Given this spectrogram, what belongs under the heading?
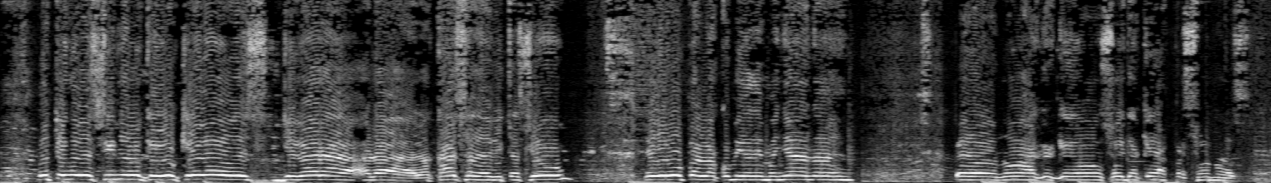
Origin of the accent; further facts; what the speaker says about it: El Salvador; para todos los hermanos que somos salvadoreños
